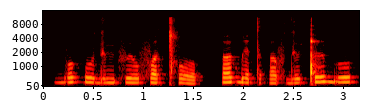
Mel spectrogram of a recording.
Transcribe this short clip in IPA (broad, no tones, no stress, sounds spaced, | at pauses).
b o k͡p u d ʉ ŋ f ʉ ʊ̯ f ɐ ǀʰ o | ɐ ɡ͡b e t | ɐ f d ʉ ǃ ʉ b u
